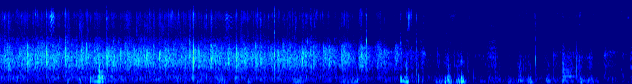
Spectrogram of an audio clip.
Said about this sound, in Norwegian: Eh, så vi klapper dem opp, dere tre som vi har eh, avtalt med.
